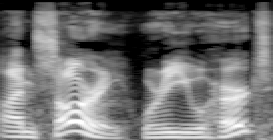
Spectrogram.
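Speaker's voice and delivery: gentle, caring, tender hulking-brute voice. Describing how the Toxic Avenger talks to a victim he's helping, Toxic Avenger voice. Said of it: "like deformed freak and is like".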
